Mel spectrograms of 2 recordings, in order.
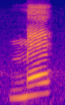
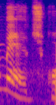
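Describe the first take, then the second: First: "médico" broken into mé, di, co with long pauses; syllable by syllable. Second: Said in the usual way. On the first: Shown as a demonstration. Teacher showing an example to pupils, syllable by syllable. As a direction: sound out "médico" in three separate beats. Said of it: "Olha só". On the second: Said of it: "a palavra médico".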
